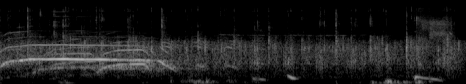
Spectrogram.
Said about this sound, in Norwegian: Klappe for de sterke guttene her, da.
